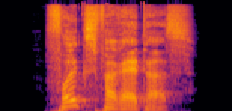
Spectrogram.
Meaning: genitive of Volksverräter
- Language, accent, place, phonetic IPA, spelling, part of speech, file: German, Germany, Berlin, [ˈfɔlksfɛɐ̯ˌʁɛːtɐs], Volksverräters, noun, De-Volksverräters.ogg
